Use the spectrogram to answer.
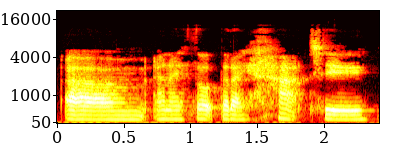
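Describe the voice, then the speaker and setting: Her voice is deep and unhurried: a woman in her thirties, born in Peru and raised between Los Angeles and London, appearing as a guest curator in a casual interview. Easy laughter, a chatty manner, and frequent fillers and "likes" mark her speech.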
